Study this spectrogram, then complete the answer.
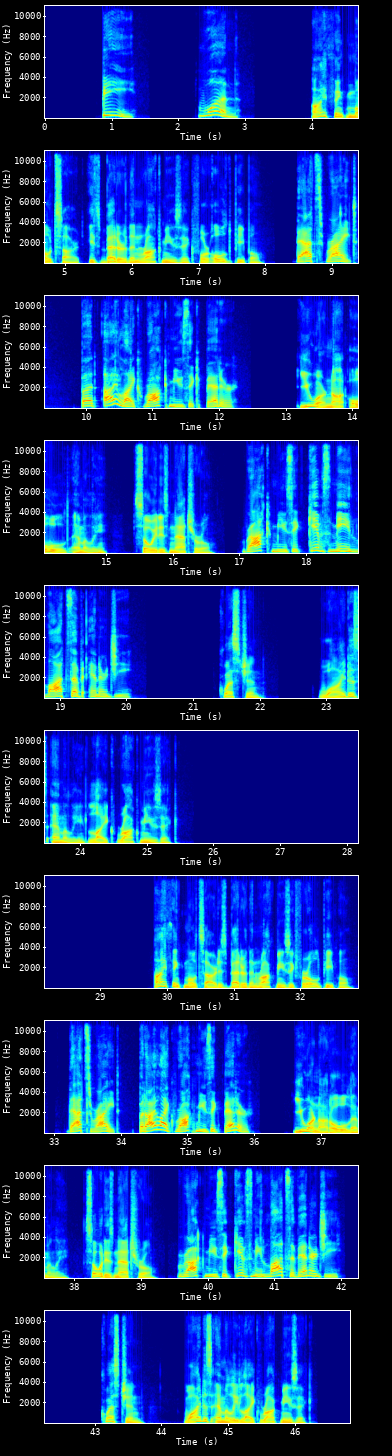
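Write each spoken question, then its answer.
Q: Why does Emily like rock music?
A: It gives her lots of energy.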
